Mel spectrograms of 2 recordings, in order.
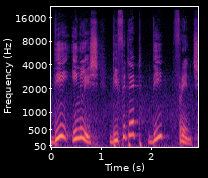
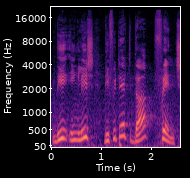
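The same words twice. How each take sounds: First: Slow dictation, both "The" and "the" as dee. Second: Slow dictation, "The English" with dee, "the French" with dah; THE as dah before French. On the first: Teacher reading the written example to students, "the" before French said dee. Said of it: "উচ্চারণ করব দি হিসাবে". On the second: Teacher re-reading the example to students, "the" before French said dah. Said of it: "দা হিসাবে উচ্চারণ করব". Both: Shown as a demonstration.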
